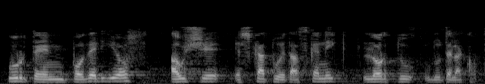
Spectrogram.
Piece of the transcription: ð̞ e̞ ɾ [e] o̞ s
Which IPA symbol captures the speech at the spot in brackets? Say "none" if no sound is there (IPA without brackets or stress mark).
i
